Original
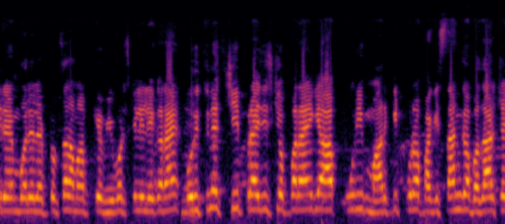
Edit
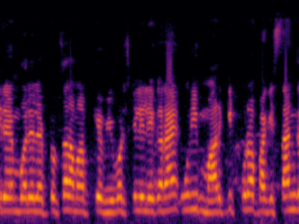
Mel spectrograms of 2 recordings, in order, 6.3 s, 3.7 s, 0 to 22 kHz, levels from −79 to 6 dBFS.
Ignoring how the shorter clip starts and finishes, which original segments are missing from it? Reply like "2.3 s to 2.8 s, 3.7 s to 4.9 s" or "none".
2.2 s to 4.3 s

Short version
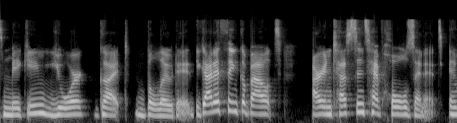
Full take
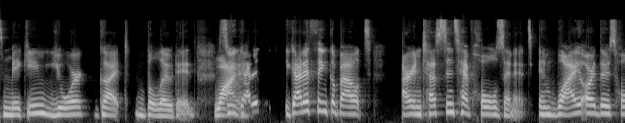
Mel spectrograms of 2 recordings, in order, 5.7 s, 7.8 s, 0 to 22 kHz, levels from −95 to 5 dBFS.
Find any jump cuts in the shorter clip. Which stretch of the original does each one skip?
2.4 s to 3.5 s

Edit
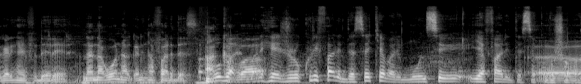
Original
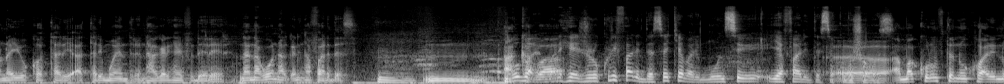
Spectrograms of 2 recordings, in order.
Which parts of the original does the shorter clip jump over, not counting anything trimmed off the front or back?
3.5 s to 4.9 s

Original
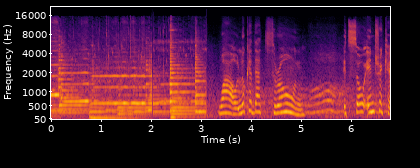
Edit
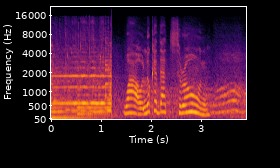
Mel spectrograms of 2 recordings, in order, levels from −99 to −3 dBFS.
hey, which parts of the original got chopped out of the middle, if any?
2.1 s to 3.2 s

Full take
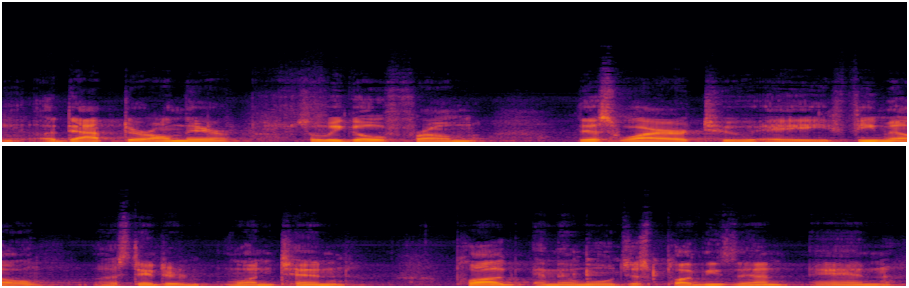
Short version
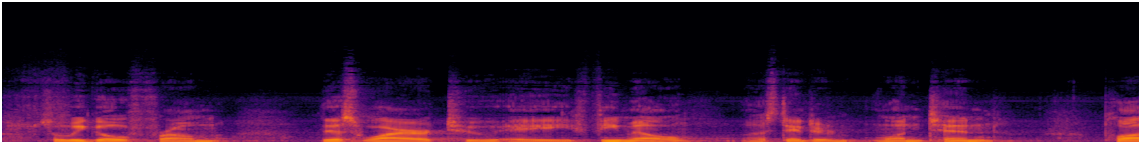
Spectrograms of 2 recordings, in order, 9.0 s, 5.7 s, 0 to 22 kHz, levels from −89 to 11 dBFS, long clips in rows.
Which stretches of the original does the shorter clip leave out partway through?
none

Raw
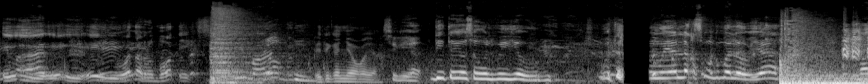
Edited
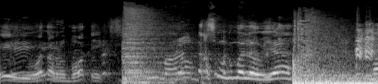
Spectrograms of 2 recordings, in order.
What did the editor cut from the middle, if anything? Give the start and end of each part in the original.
2.9 s to 6.9 s

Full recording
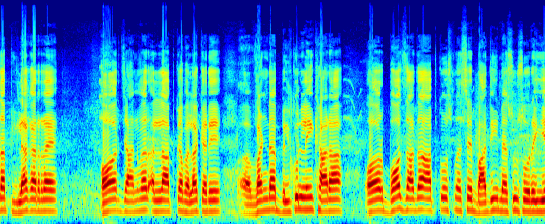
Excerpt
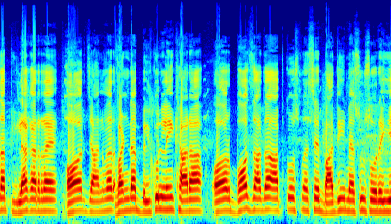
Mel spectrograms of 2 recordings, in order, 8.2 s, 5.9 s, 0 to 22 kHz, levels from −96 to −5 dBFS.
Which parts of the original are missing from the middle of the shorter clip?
0.9 s to 1.4 s, 2.2 s to 3.8 s, 5.2 s to 5.4 s

